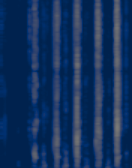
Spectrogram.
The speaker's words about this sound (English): That's me chewing. I'm blue, blue chew.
